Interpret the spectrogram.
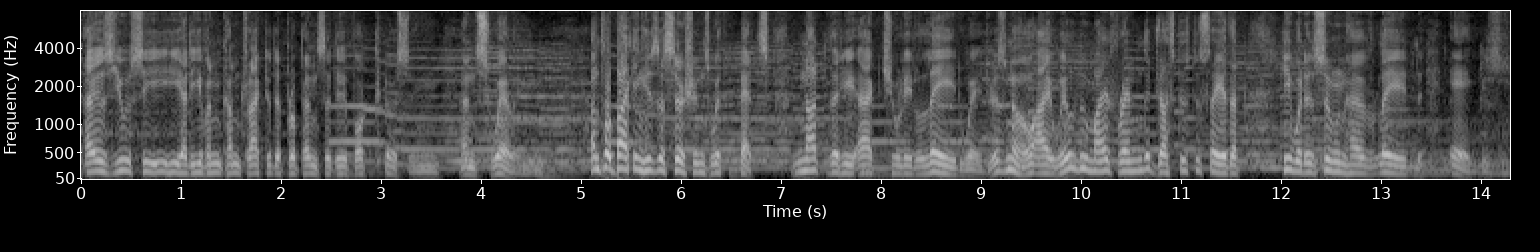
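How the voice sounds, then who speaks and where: An actor playing a fussy, pompous gentleman narrator in an old-time radio drama, speaking in florid, theatrically indignant phrases. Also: fairly high pitch, very animated, moderate pace. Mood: aggrieved lamenting. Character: fussy, pompous gentleman narrator lamenting his wayward friend. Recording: old radio recording with loud music behind.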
